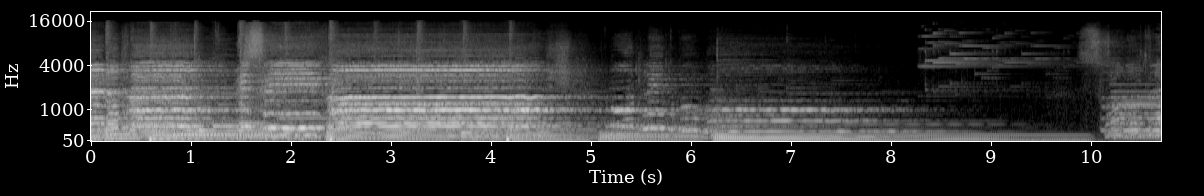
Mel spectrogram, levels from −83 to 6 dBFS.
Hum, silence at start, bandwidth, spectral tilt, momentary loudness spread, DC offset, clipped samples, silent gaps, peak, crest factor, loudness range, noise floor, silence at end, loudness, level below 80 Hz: none; 0 s; 16 kHz; -4.5 dB/octave; 22 LU; 0.3%; under 0.1%; none; -2 dBFS; 16 dB; 18 LU; -40 dBFS; 0 s; -16 LUFS; -34 dBFS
